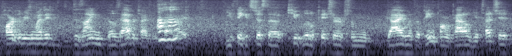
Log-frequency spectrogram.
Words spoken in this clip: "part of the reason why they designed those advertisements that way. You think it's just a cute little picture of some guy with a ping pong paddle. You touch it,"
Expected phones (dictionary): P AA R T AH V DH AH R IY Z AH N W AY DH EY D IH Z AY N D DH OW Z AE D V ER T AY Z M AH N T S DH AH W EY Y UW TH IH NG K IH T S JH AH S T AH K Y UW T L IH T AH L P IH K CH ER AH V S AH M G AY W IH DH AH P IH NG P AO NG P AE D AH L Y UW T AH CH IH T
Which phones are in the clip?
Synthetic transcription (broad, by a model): P AA R T AH V DH AH R IY Z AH N W AY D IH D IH Z AY N DH OW Z AE D V ER T AY Z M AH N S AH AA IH Y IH TH IH NG K IH T S JH AH S T AH K Y UW T L IH T L P IH K CH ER AH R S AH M G AY W IH DH AH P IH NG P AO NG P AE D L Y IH T AH CH IH T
